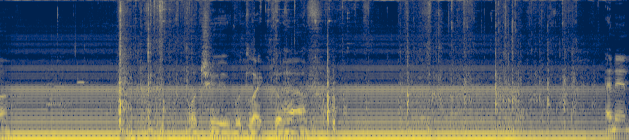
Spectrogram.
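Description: Loud steady electrical hum with many overtones that drops away right at the end, with faint voices underneath it.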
